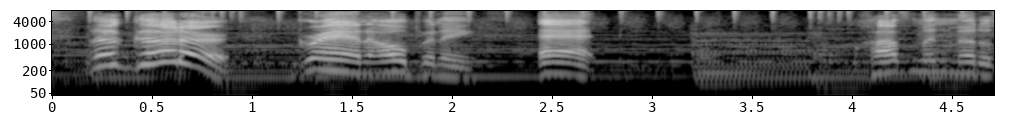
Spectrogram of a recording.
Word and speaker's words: Goodard: Huffman Middle School, the Goodard grand opening, pronounced Gooder. The Gooder grand opening at Huffman Middle School, October the 8th, noon to 1 p.m.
